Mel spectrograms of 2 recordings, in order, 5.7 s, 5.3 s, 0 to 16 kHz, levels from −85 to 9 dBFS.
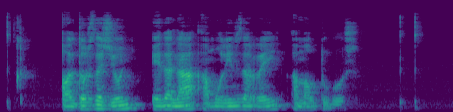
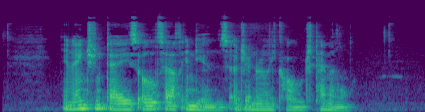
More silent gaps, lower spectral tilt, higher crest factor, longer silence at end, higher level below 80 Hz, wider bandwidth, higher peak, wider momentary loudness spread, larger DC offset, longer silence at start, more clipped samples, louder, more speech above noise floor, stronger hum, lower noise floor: neither; about the same, -5 dB/octave vs -5.5 dB/octave; about the same, 20 dB vs 18 dB; second, 0.45 s vs 0.9 s; second, -74 dBFS vs -38 dBFS; first, 11 kHz vs 9.4 kHz; second, -10 dBFS vs -2 dBFS; first, 19 LU vs 8 LU; neither; second, 0.1 s vs 0.8 s; neither; second, -28 LUFS vs -19 LUFS; about the same, 30 dB vs 33 dB; neither; first, -59 dBFS vs -51 dBFS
